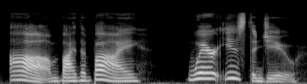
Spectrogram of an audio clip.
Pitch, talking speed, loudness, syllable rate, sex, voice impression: 180 Hz, 155 wpm, -16 LUFS, 3.7 syllables/s, female, feminine, middle-aged, tensed, powerful, clear, slightly fluent, intellectual, calm, elegant, lively, slightly sharp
